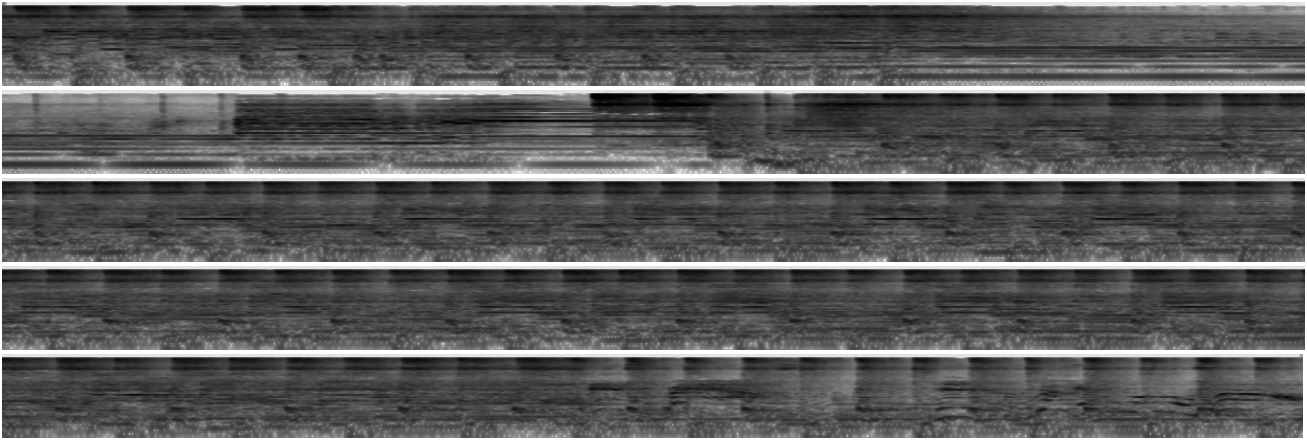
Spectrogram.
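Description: Live rock band playing loud: electric guitars, bass and drum kit. About four seconds in the drums drop out, leaving held guitar notes and a rising run of notes, then the full band comes back in about ten seconds in and keeps going with a steady beat.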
